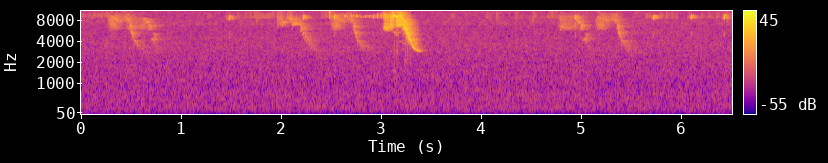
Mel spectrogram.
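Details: Tiziu song, Blue-black grassquit, for warming up singing: soft descending buzzes lead to one strong, shrill downward-sliding buzz, followed by fainter repeats and isolated high ticks.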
